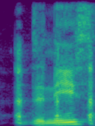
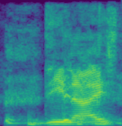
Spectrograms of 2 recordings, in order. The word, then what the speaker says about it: D-Nice: D-Nice. Say it right. Denise, say it right. Denise, say it again. Say it right. D-Nice, thank you.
